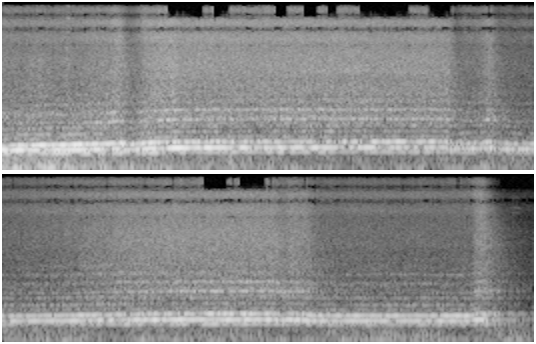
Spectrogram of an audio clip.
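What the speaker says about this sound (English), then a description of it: "we'd like to give a couple of train whistles in your honor" The Frisco Silver Dollar Line steam train at Silver Dollar City blows its whistle loudly in long, wavering chord-like blasts, separated by brief breaks, with hissing steam in the background.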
